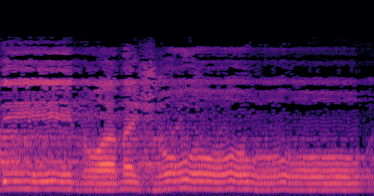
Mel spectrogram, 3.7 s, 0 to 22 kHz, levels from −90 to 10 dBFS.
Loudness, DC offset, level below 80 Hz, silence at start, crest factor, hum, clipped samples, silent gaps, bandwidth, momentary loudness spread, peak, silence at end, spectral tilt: -26 LUFS; under 0.1%; -74 dBFS; 0 s; 16 dB; none; under 0.1%; none; 10 kHz; 5 LU; -10 dBFS; 0 s; -5 dB/octave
